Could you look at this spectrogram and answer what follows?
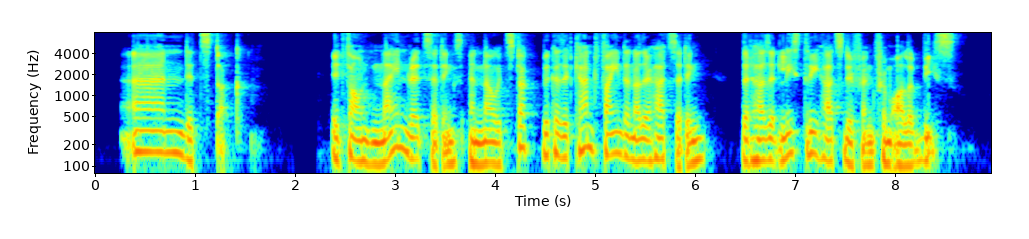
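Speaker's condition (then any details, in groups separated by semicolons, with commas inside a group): No condition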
